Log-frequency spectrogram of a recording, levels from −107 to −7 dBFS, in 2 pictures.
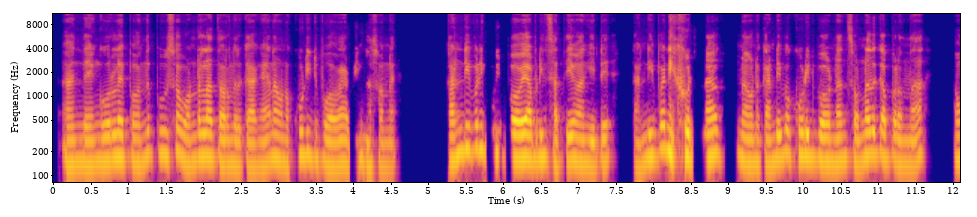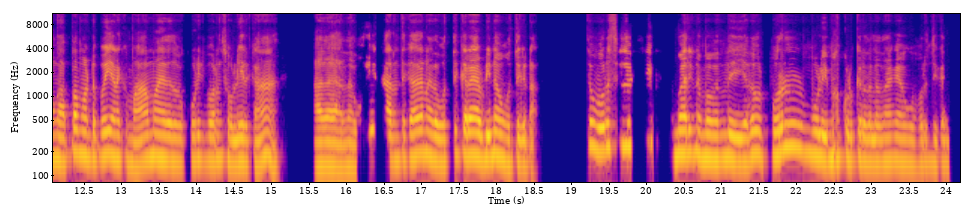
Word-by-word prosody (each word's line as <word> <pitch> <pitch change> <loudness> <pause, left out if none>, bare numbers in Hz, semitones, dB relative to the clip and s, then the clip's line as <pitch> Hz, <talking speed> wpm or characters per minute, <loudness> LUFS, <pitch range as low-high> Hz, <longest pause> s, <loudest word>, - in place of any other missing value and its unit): அ - - -3
இந்த 145 0 -3
எங்க 145 +1 -4
ஊர்ல, 165 +2 +4
இப்ப 160 - -6
வந்து, 160 +5 -3
புதுசா 185 0 -2
வொண்டர்லா 170 +4 +2
தொறந்திருக்காங்க. 135 -2 -1
அ - - -3
நான் 165 -2 +1
உன்ன 140 -2 -4
கூட்டிட்டு 180 -2 -2
போவேன்" 135 +1 +2
அப்படீன்னு 135 +2 -7
நான் 130 0 -8
சொன்னேன். 130 0 -8 0.7
"கண்டிப்பா, 200 +7 +1
நீ - - -2
கூட்டிட்டு 185 -3 -8
போவயா? 165 +1 +10
"அப்படீன்னு 165 0 -2
சத்தியம் 155 +3 0
வாங்கிட்டு, 145 0 -1 0.4
கண்டிப்பா. 170 +9 -1
நீ - - +9
கூட் 175 -3 +6 0.2
நா - - +5 0.4
நான் 150 -2 +1
உன்ன 145 0 -3
கண்டிப்பா 160 +6 0
கூட்டிட்டு 170 -1 +2
போவேன்டான்னு 150 +1 +2
சொன்னதற்கப்புறந்தான், 165 -2 +1 0.4
அவுங்க 160 0 0
அப்பா, 165 +7 +1
அம்மாட்ட 175 -3 -1
போய், 180 +1 +3
"எனக்கு 165 -2 -4
மாமா 160 +4 0
ஏததோ 150 -1 0
கூட்டிட்டு 155 0 -6
போறேன்னு 160 +2 -4
சொல்லிருக்கான். 145 +4 -1 0.6
அத 130 - +2 0.2
அந்த 125 +1 -4
ஒரே 380 - -6 0.2
காரணத்துக்காக, 160 +2 0
நான் 175 -2 0
இத 155 - +4
ஒத்துக்கறேன்" 180 +3 +3
அப்படீன்னு, 165 +2 +3
அவன் 155 -3 -1
ஒத்துக்கிட்டான். 140 -2 -4 0.7
சோ - - +3
ஒரு 215 - +4
சில 235 0 -3
விஷயங்கள்ல, 270 -1 -13 0.2
இந்த 175 - -6
மாரி, 185 0 +5
நம்ம 165 0 +2
வந்து, 165 +1 0 0.2
ஏதோ 180 - +1
ஒரு 170 - -10
பொருள் 215 +6 +3 0.3
மூலியமா 165 -1 +2
குடுக்கிறதில 150 -2 -1
தாங்க 150 0 -4
அவுங்க 140 -1 -5
புரிஞ்சுக்கணும். 140 -1 -7
160 Hz, 175 wpm, -23 LUFS, 145-175 Hz, 0.7 s, போவயா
